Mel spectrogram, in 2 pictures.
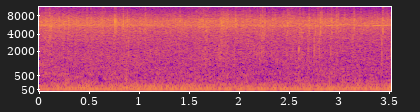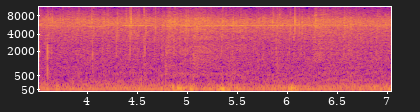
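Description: Small charcoal-and-wood cooking fire crackling softly under fish grilling on a stick rack, with scattered faint clicks and a steady high whine behind it. A few low knocks come in the second half.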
